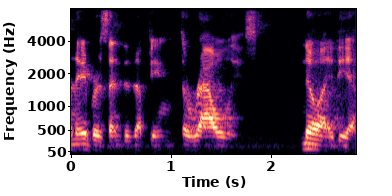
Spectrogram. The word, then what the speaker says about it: Rowley: um annabelle frost once again wants me to pronounce rowley i would say rowley not rowley um rowley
